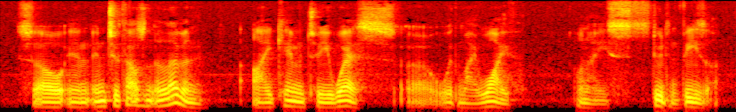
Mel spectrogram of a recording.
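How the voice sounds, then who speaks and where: The pace here is fairly slow. The speaker, a man, has a non-native accent. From Kazakhstan. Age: 30s. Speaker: cancer survivor. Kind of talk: personal testimony. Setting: audio-only recording. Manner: halting.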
